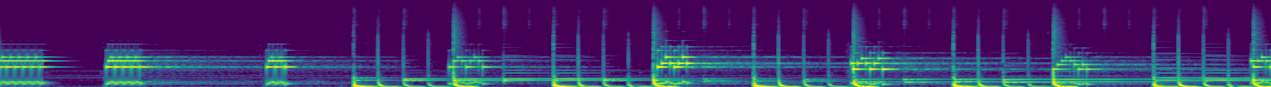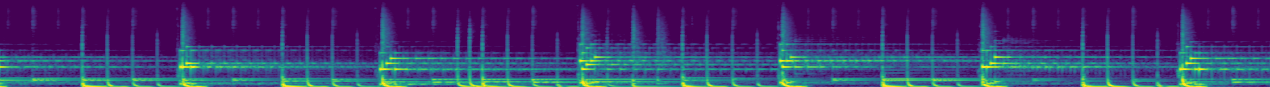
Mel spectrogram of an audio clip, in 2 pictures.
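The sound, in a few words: synth arpeggio with delay and reverb effects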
